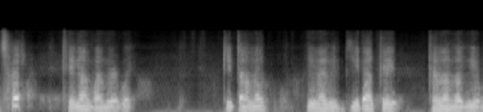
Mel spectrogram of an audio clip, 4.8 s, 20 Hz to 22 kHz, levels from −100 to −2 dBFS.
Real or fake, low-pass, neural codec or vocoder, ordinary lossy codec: fake; 7.2 kHz; codec, 16 kHz, 0.5 kbps, FreqCodec, smaller model; none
